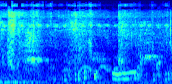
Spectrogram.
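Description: A pigeon coos softly a few times inside a house, low and throaty, over a steady background hum.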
